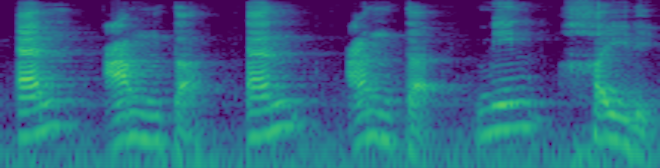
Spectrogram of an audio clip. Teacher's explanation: তো গুন্না ছাড়া স্পষ্ট করিয়া পড়তে হবে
